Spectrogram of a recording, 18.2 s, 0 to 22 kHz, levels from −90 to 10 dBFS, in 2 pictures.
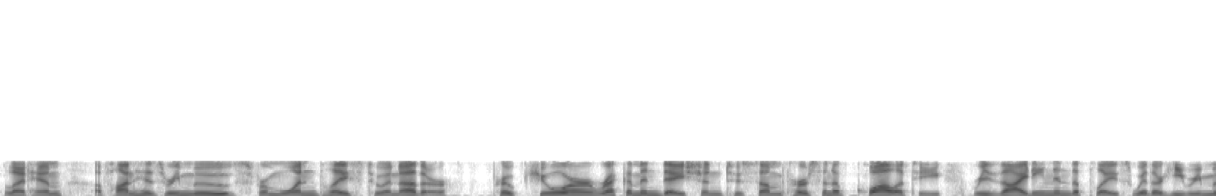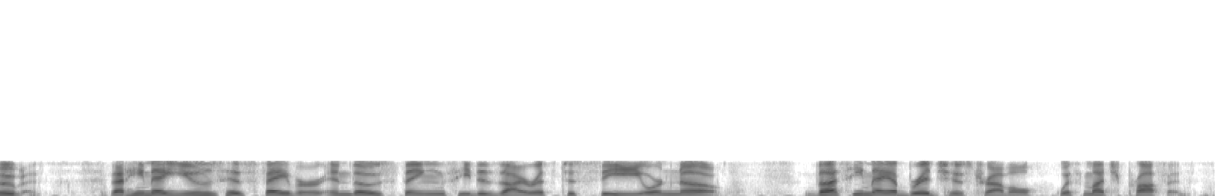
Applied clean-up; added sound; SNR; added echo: neural separator model SepFormer WHAM!.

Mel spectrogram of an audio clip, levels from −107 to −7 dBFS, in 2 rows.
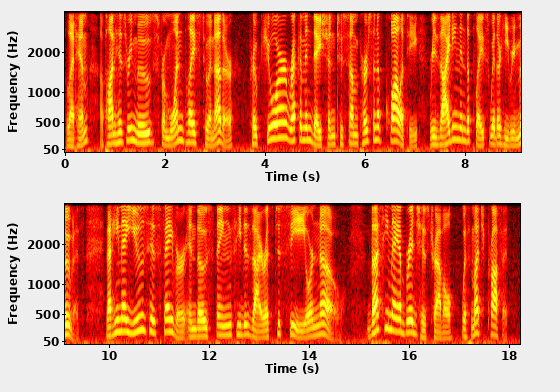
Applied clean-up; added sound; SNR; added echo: none; none; none; none.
